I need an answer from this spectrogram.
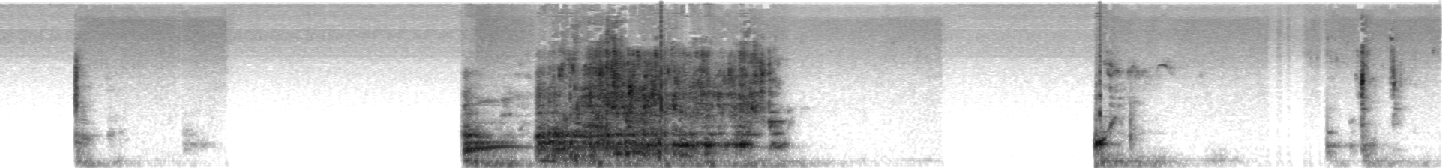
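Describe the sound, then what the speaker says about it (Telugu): Water gushes and splashes into a container in a single pour of about two seconds. A few faint knocks and drips come before and after it, against near silence. "దాంట్లో నీళ్లు వద్దాం ఇప్పుడు అది ఏడు గ్లాసులు నీళ్లు వేయడం జరిగింది"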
